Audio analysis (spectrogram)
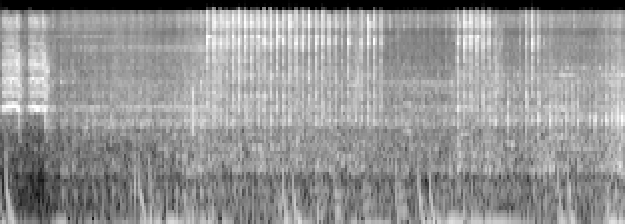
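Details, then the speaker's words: Customer's scooter CVT, cover off, a part found fitted backwards: rough, uneven metallic grinding swells as throttle is opened; suspected centrifugal clutch. "Podemos observar que el ruido viene prominente cuando la aceleramos. Posiblemente sea por la parte del centrífugo, probablemente sea por la parte del clutch."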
